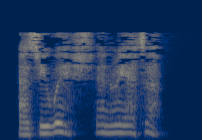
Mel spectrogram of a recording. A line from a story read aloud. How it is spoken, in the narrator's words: he murmured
